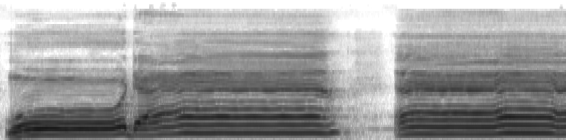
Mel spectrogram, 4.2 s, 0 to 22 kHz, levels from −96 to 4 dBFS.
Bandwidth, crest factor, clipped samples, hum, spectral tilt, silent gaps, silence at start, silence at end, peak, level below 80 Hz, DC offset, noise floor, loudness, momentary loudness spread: 15 kHz; 12 dB; under 0.1%; none; -7 dB/octave; none; 0.05 s; 0 s; 0 dBFS; -64 dBFS; under 0.1%; -32 dBFS; -12 LUFS; 6 LU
